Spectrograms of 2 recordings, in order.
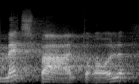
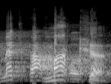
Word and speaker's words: Mach Patrol: Dunque, se noi pronunciamo Match Patrol, dovrebbe essere scritto M-A-T-C-H. Se noi pronunciassimo Mach Patrol, in realtà la dizione corretta sarebbe Mach Patrol. Perché è Mach 1, Mach 2, esatto.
